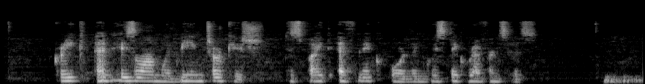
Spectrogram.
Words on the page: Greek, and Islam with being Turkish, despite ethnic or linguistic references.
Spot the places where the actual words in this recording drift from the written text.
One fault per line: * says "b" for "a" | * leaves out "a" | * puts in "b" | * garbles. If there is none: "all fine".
all fine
